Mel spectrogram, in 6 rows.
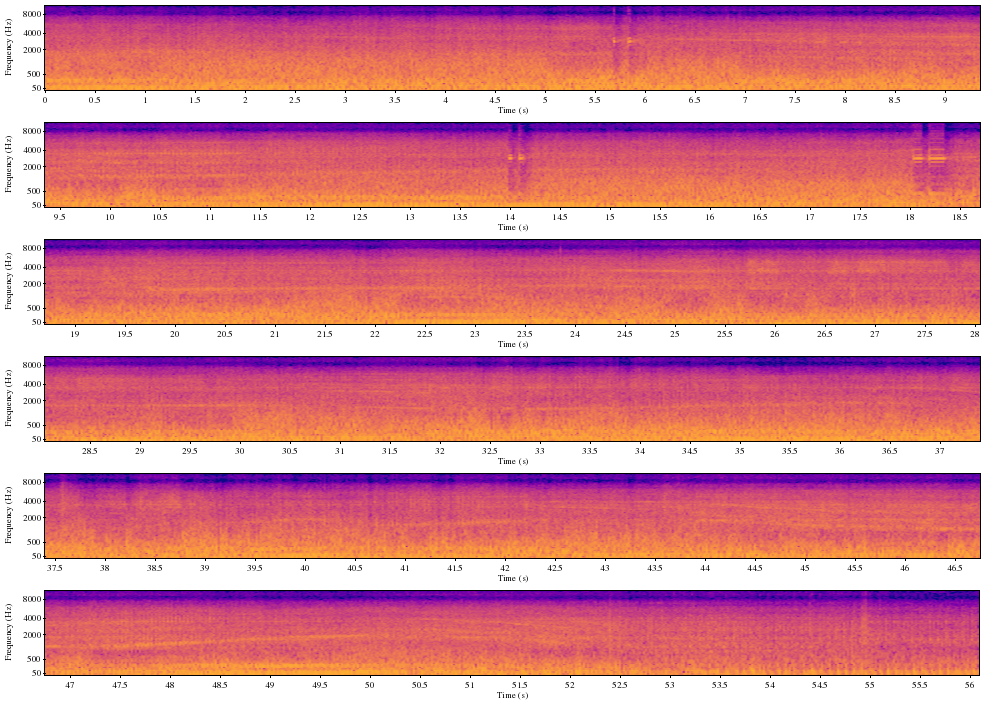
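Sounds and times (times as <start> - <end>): motorcycle engine revving: 0.0 - 56.0
riding wind rush: 0.0 - 56.0.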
